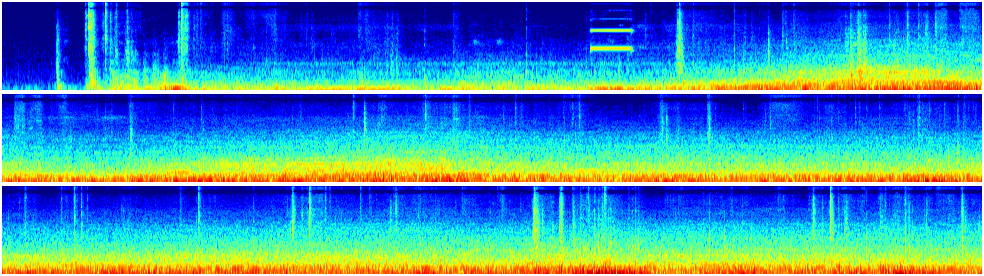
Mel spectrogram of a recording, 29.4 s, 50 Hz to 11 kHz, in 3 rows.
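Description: BMW X3's straight-six petrol engine starting with a turn of the key and idling, with a short electronic chime about six seconds in. Then the manual SUV pulls away and accelerates through the gears, the engine note rising and dropping back at each shift over steady road rumble, heard from inside the cabin.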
